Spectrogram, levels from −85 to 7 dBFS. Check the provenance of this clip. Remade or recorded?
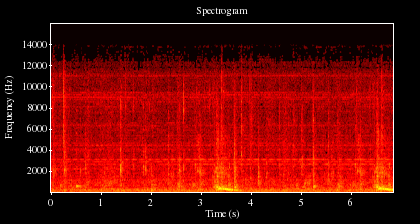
recorded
